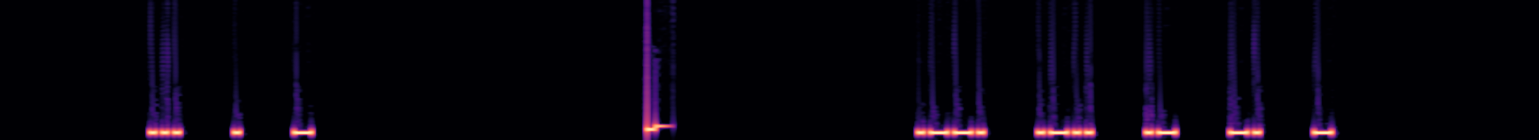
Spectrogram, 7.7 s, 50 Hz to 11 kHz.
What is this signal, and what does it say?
Morse code, heard as a keyed tone, about 40 wpm, spaced as for 23 wpm, 700 Hz. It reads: SET PLANT
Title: 3x Character Spacing - Top 500 Words - 40wpm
